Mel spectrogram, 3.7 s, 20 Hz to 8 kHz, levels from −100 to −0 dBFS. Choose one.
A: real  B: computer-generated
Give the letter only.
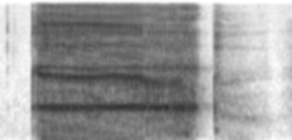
A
